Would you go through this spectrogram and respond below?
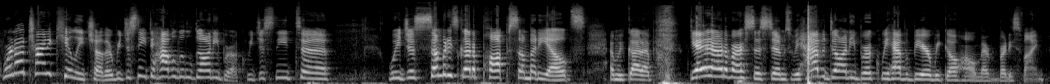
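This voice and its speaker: Bright, animated Canadian woman radio host. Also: high voice. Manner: sweary, jokey, rambling, laughs often. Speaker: online radio show host and DJ. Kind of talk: casual irreverent live radio chat between songs.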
